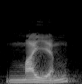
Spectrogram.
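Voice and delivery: "mayim" with the accent on MA; stress on MA. Shown as a demonstration. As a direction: hit the first syllable of "mayim". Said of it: "the accent is on the ma".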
